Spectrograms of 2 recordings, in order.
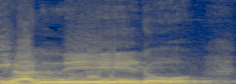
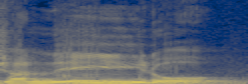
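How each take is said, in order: First: The middle I sound is dropped. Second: The middle I sound is clearly pronounced. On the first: The speaker calls it wrong. "e não em janeiro" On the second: The speaker calls it right. "os Is intermediário, eu digo que vou, vou tirar férias em janeiro"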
